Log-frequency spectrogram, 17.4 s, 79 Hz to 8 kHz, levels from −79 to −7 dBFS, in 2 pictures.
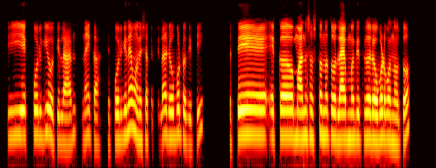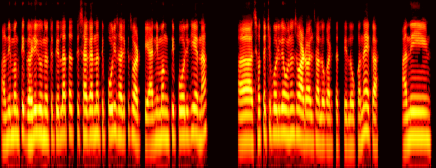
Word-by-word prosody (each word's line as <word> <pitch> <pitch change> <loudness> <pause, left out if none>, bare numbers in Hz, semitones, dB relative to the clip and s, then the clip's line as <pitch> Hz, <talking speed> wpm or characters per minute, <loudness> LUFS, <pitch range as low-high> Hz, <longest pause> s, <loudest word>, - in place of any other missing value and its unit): ती 185 - -10 0.2
एक 195 0 -2
पोरगी 195 +1 -3
होती 175 -5 -1
लहान, 160 +3 -2
नाही 185 +2 -4
का. 160 -2 -5 0.2
ती - - -12
पोरगी 175 +2 -2
नाही 235 +2 +1
म्हणू 180 -6 -1
शकत 170 -2 -6
तिला 190 - -3
रोबोट 185 +2 -2
होती 155 -3 -4
ती. 180 +10 -11 0.5
तर - - -10
ते 190 - +4 0.6
एक 185 +1 -4
अ, 190 0 +6
माणूस 185 +1 +3
असतो 190 +2 -3
ना, 190 0 -1
तो 185 -1 +3
लॅबमध्ये 175 0 +3
तिचा 180 +1 +1
रोबोट 175 +1 +5
बनवतो. 170 +1 -1 0.6
आणि 165 +3 -3
मग 195 0 -2
ते 205 - +3
घरी 175 +2 +4
घेऊन 195 -1 +1
येतो 185 +1 -3
तिला 190 +1 +1
तर 205 - 0
ते 200 - -7
सगळ्यांना 195 +1 +2
ते 210 - -6
पोरीसारखीच 200 -1 -1
वाटते. 170 -3 +1
आणि 160 +3 0
मग 185 0 -2
ती 195 - 0
पोरगी 190 +1 -2
आहे 200 - +3
ना, 185 +2 0 0.6
अ, 170 +1 +5
स्वतःची 195 +3 -3
पोरगी 205 0 0
म्हणूनच 200 0 -2
वाढवायला 175 -2 +5
चालू 165 -2 -2
करतात 155 0 -5
ते 155 - -6
लोकं, 155 +2 -5
नाही 215 0 +2
का 150 - +1 0.5
आणि 185 +2 0
185 Hz, 205 wpm, -24 LUFS, 170-195 Hz, 0.6 s, अ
